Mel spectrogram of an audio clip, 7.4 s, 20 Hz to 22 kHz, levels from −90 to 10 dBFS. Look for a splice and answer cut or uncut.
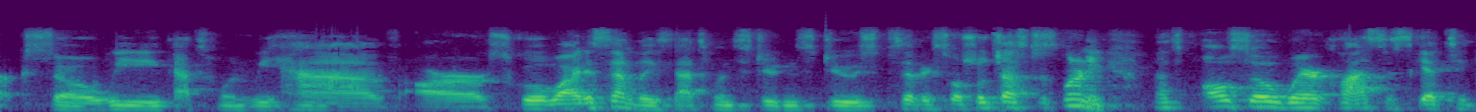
uncut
